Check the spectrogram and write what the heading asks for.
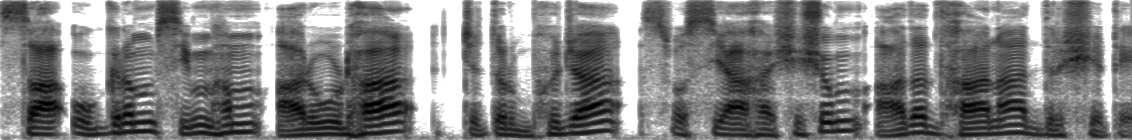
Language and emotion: Sanskrit, neutral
